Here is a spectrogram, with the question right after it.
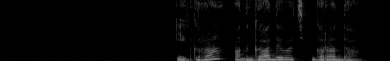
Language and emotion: Russian, neutral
